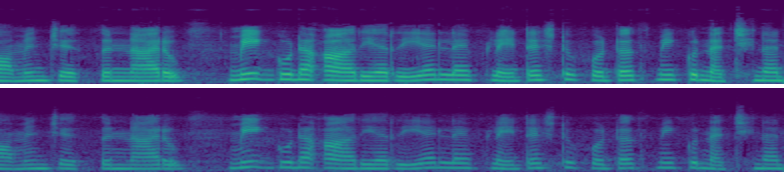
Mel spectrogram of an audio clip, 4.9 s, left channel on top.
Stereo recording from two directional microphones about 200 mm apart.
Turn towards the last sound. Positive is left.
turn(degrees=30)  # may be behind; listen again after turning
